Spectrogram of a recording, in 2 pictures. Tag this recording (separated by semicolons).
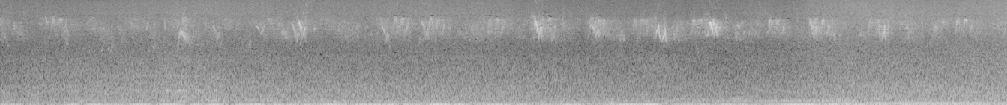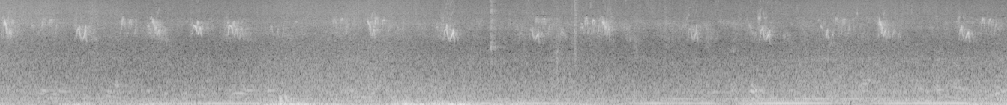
ambiance; ambient; bird; countryside; field-recording; forest; nature; village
